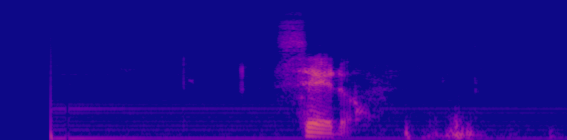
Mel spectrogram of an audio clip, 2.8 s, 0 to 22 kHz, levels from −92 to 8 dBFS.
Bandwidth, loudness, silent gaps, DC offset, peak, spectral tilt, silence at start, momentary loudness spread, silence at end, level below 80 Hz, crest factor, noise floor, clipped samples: 16 kHz; -44 LUFS; none; under 0.1%; -24 dBFS; -3.5 dB/octave; 0.25 s; 25 LU; 0.45 s; -72 dBFS; 28 dB; -74 dBFS; under 0.1%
